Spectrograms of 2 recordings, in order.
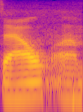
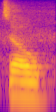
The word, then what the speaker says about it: Tao: talking about pronunciations anyway, it's not really pronounced Dao. It's a Chinese name, and I'm Chinese American. The actual Chinese pronunciation is Zhou. A lot of people really can't pronounce that, so I kind of just go with the anglicized pronunciation of my name.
